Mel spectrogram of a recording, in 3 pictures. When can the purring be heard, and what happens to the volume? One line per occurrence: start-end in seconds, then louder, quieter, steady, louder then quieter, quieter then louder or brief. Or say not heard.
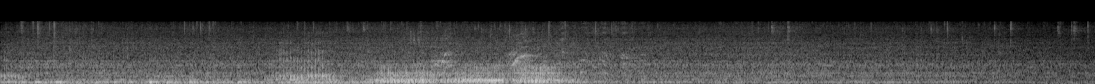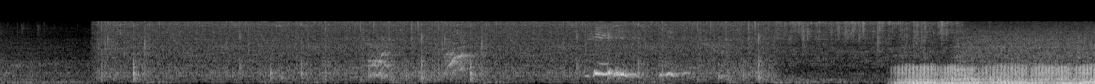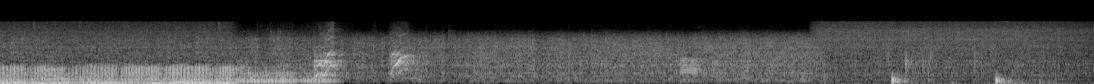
0.0-5.8 louder
19.9-25.3 steady.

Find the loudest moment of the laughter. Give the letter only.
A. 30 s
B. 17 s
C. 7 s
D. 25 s
B.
